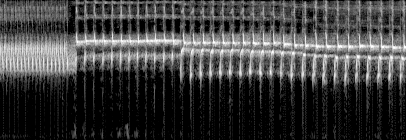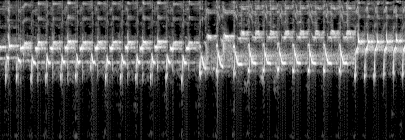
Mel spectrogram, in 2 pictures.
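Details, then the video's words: Canary tutor song with lovebird-style fill for young birds: after a short buzzy opening, a long series of rapid high trills steps through several phrases, each a fast repeat of ringing notes at a slightly different pitch. "Masteran kenari isian lovebird,durasi panjang cocok untuk paud"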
